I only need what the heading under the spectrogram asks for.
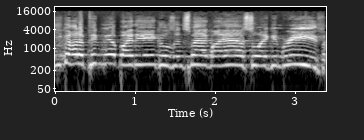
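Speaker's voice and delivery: high-pitched, tearful pleading; mock crying. Friend in the wrecked car begging for help, mock crying. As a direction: play a hammed-up crying plea, voice pushed high. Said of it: "Rich, he starts crying".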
